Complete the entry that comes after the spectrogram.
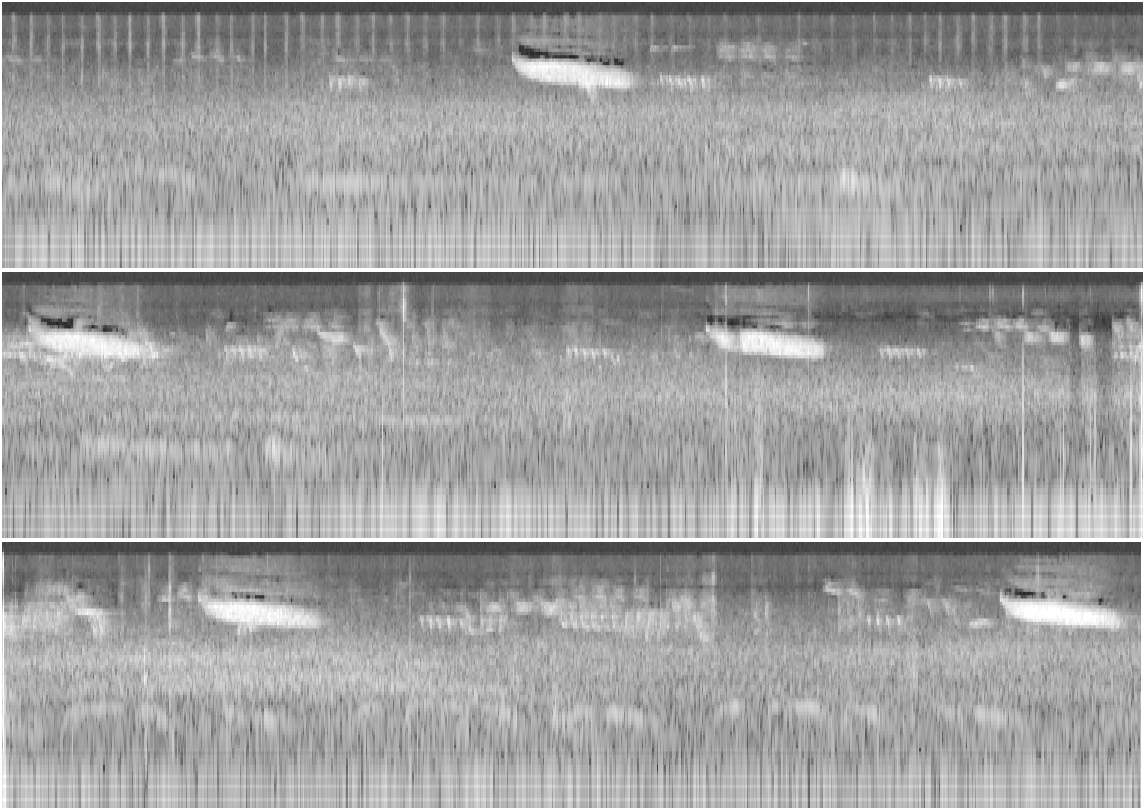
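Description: Garden birdsong: a songbird repeats a short, high, falling call about every five seconds, and a pigeon coos in the second half. A few soft thumps come just past the middle and a single sharp click a little later, over a steady low rumble.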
